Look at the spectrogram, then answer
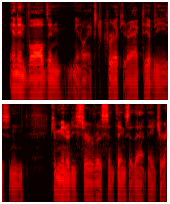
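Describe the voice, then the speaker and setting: Speaking with a western US accent, a man has a very deep, low pitch. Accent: western American. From Montana. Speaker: real estate broker. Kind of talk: interview answer. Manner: casual, humorous.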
